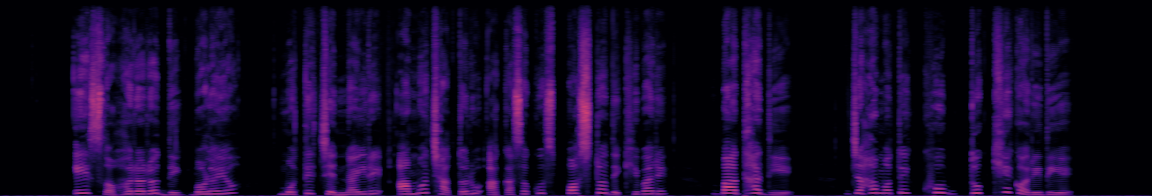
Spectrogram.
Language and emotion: Odia, sad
